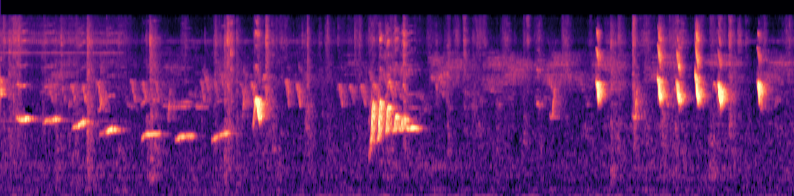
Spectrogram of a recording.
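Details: A white-rumped shama in breeding condition whistles a run of evenly spaced notes that step gently downward. A loud sweeping note follows, then a burst of sharp, high chips near the end.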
